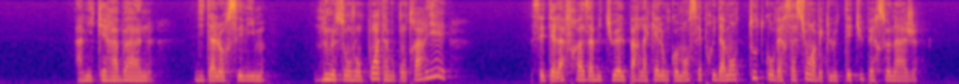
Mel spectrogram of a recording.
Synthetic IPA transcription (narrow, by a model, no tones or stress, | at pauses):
amikaʁaban | d̪it̪alɔʁselim | nunəsɔ̃ʒɔ̃pwɛ̃t̪avukɔ̃t̪χaʁje | set̪ɛlafχazabit̪yɛlpaʁlakʲɛlɔ̃kɔmɑ̃sɛpχyd̪amɑ̃t̪ut̪kɔ̃vɛʁsasjɔ̃avɛklət̪et̪ypɛʁsɔnaːʒ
